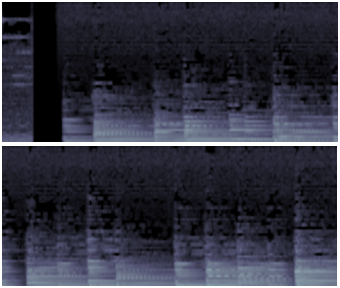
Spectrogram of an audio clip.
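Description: Background music: a held ambient pad cuts off just after the start, then after a brief silence a piano-like keyboard plays notes and chords about twice a second.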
